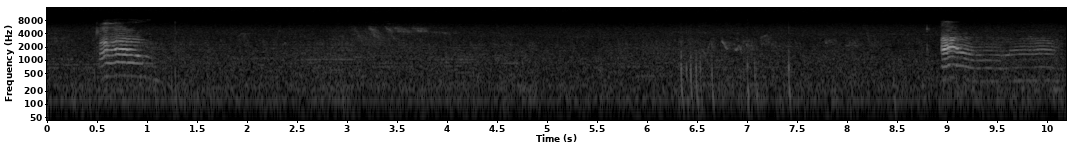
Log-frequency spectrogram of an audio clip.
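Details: Stray cat, rescued from sleeping in a field and taken in, meowing outdoors: a loud, harmonic, falling meow near the start and another strong meow near the end, with quiet ambient hum and faint chirps between.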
